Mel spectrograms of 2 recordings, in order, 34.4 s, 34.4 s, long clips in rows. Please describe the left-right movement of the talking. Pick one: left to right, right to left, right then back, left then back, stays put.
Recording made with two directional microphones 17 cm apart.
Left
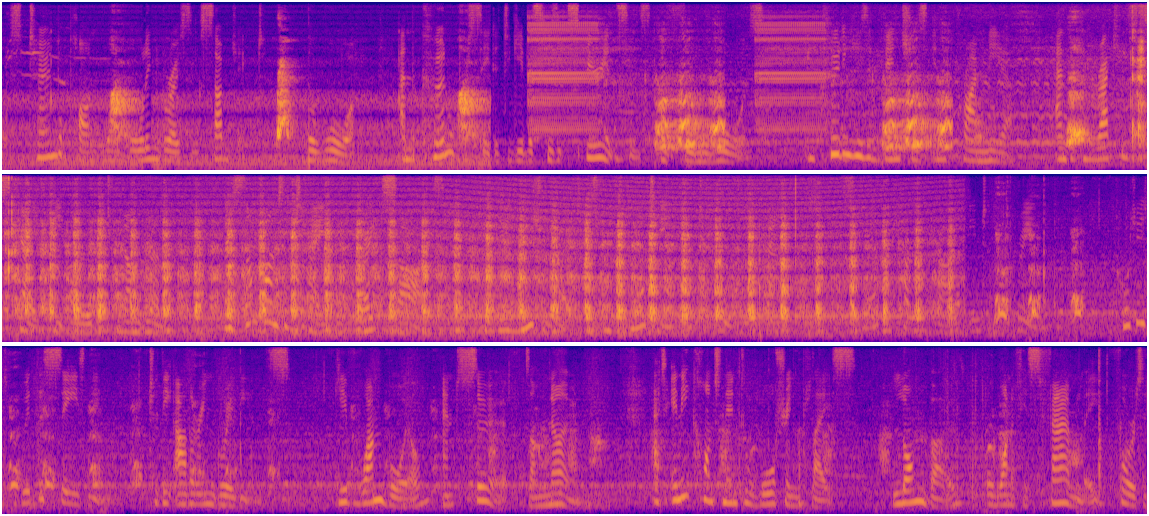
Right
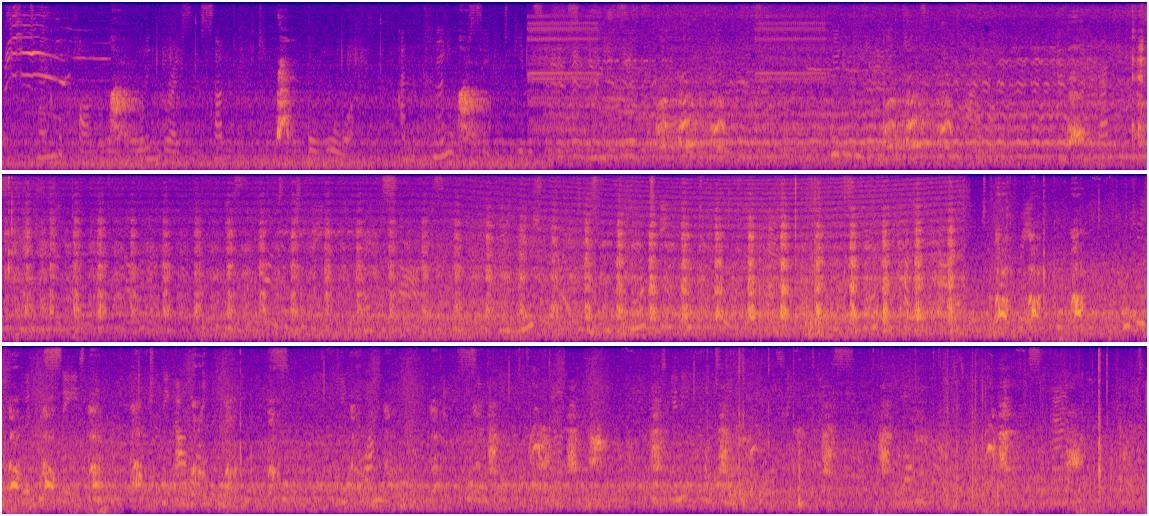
right then back.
